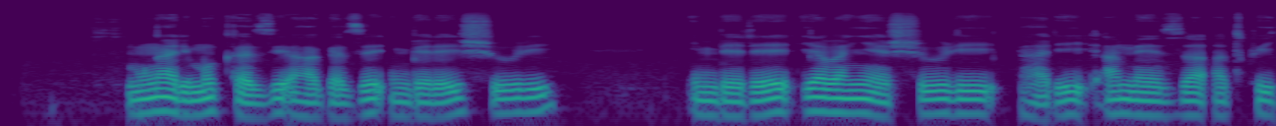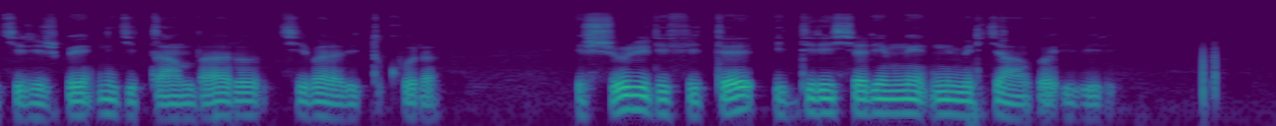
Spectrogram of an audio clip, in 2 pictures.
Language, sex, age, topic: Kinyarwanda, male, 18-24, government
